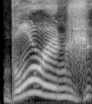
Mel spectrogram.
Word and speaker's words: Blorange: Blorange is a real place, and it really rhymes with orange.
